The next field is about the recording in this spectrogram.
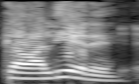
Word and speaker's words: Cavaliere: El Cavalieri, ¿cómo se dice? – El Cavaliere. – Exacto.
